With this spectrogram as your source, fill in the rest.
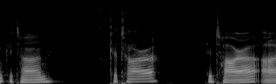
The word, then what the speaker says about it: Katara: gist of the story is how do you pronounce the girl's name katan katara katara oh it's kind of close so katara wants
